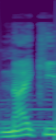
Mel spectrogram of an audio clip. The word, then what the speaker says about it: Nike: it's become official that Ni-key rhymes with spiky.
